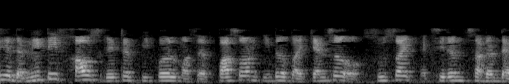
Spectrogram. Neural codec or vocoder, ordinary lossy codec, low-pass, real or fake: none; MP3, 24 kbps; 5.4 kHz; real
